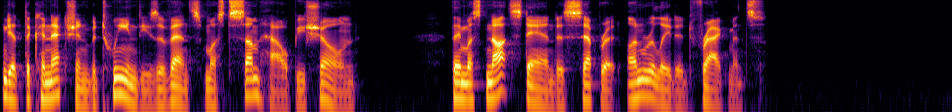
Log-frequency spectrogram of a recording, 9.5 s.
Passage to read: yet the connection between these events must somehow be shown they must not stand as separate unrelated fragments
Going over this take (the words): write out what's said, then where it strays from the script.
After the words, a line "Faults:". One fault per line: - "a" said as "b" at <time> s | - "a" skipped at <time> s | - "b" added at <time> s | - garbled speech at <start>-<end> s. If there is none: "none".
yet the connection between these events must somehow be shown they must not stand as separate unrelated fragments
Faults:
none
